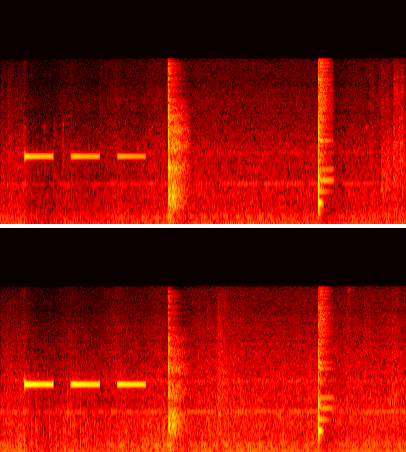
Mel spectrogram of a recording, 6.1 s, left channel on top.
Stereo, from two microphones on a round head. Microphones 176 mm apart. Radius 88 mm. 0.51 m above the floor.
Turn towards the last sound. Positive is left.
turn(degrees=30)  # may be behind; listen again after turning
